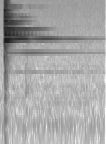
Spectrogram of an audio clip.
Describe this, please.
The sound of a teabag squeezer hitting the lid of an ornamental brass pot. It creates a generic "ding" sound. There is a small amount of static noise in the background.
Sounds slightly like a triangle I guess.
Recorded with a cheap PC Microphone.
brass, ding, lofi, metalic, noisy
